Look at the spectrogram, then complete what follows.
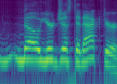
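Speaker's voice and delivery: ordinary delivery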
